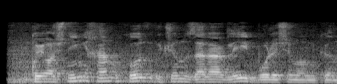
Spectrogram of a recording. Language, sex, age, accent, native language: Uzbek, male, 35+, Toshkent shahri, Uzbek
